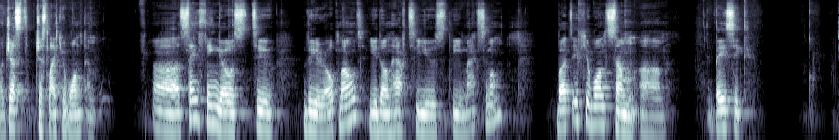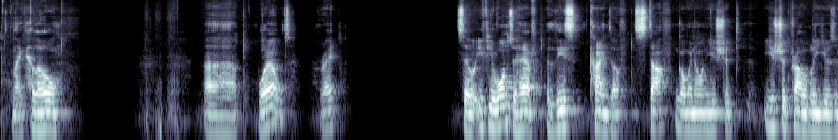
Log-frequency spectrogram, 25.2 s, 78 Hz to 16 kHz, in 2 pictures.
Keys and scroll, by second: 20.0 super+z.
